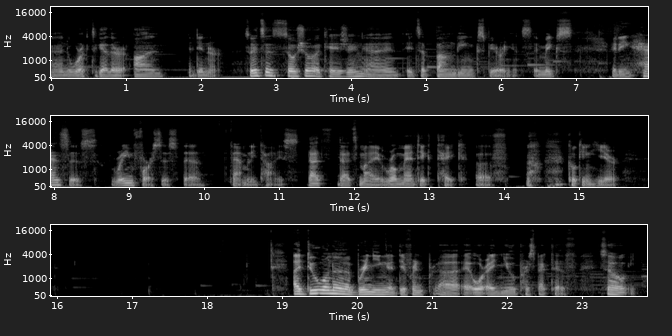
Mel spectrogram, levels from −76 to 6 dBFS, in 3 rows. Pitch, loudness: 120 Hz, -27 LUFS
